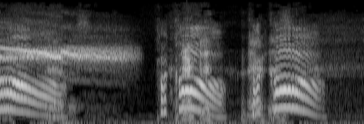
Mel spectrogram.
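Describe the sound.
A voice imitates a falcon's screech, in reference to the Atlanta Falcons: one long, strained, high cry, then two shorter squawks that slide downward in pitch. Loud and alone.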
